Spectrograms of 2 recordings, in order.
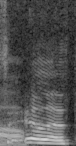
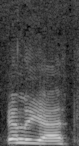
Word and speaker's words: Ilith: I will yes, introduce Ilith, not Iliath.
